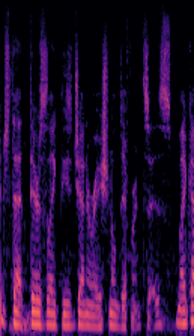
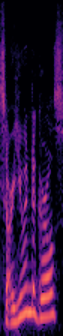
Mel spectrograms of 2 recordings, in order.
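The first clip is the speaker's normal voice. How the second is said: mock point-blank, cut-and-dried, pitched-up blunt tone; 10 semitones higher than usual. Retelling the father's point-blank question in the kitchen: imitating dad's blunt tone. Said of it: "I hope you can hear in the tone of vo-".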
